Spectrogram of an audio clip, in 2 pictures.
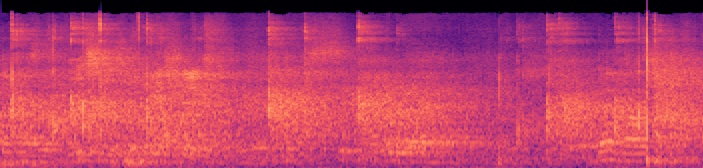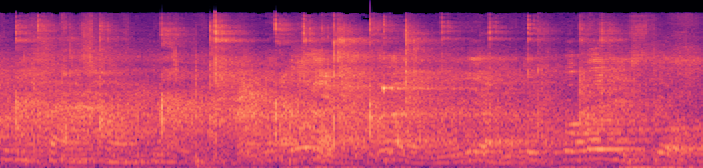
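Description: Table tennis rally: the plastic ball clicks sharply off rubber paddles and the table again and again, over a steady background of men's voices talking in the hall.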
